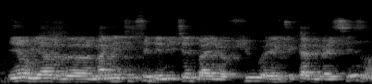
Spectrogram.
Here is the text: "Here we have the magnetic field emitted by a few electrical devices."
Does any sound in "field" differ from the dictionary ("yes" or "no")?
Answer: yes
